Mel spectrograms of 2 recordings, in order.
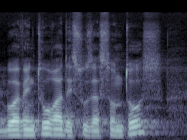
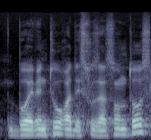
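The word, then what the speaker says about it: Boaventura de Sousa Santos: d'un sociologue qui s'appelle boaventura da souza santos je le prononce à la française il a expliqué en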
